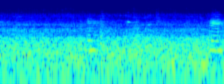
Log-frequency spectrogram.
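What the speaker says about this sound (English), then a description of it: "This eastbound empty auto rack train is headed for Tennessee Pass en route to Pueblo." An eastbound empty auto rack freight train on Tennessee Pass, bound for Pueblo, sounds its horn in a couple of faint, distant blasts over a steady low background rumble.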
